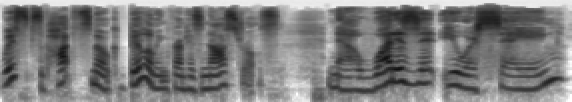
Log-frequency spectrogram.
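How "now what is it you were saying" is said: slow menacing dragon voice; growling dragon. Acted. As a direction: drawl it like a bored dragon. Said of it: "growled the dragon".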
